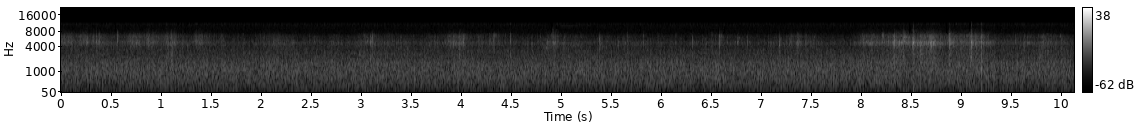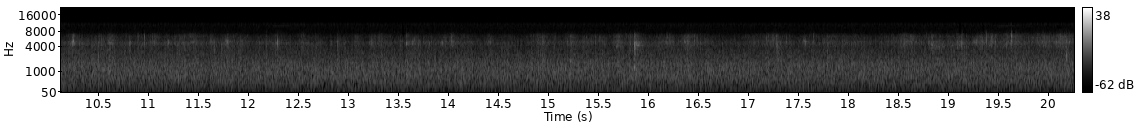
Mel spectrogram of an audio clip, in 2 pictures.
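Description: Footsteps crunch through dry grass and leaves.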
